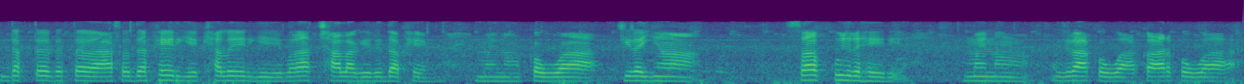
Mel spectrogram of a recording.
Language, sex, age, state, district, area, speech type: Maithili, female, 45-60, Bihar, Araria, urban, spontaneous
